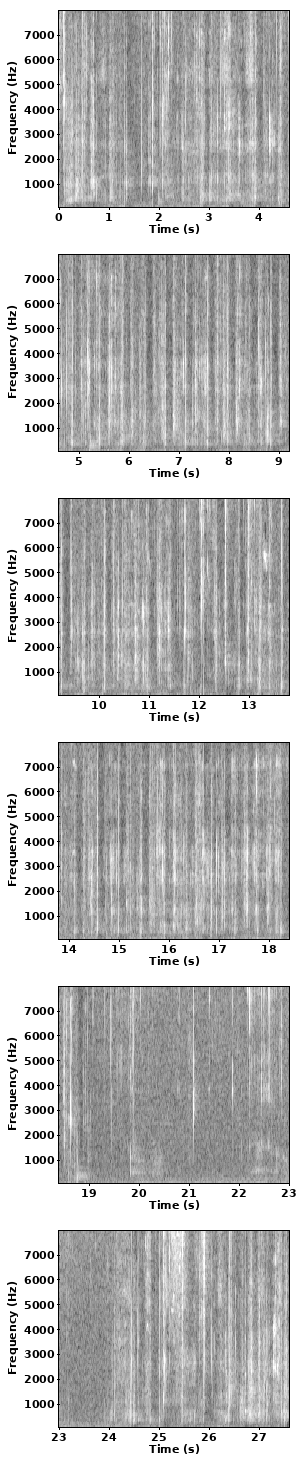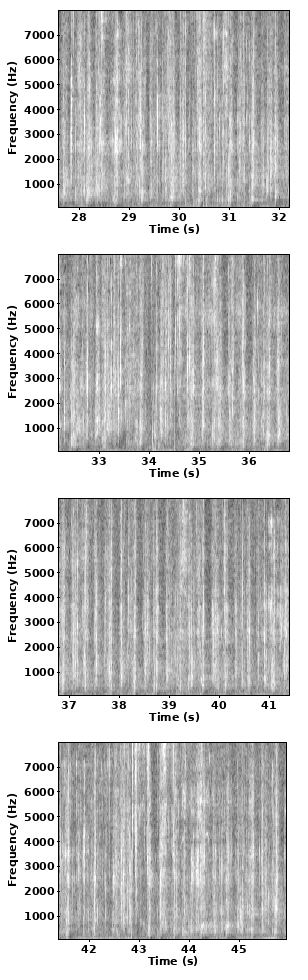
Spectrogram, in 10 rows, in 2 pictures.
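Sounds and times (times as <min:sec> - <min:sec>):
wet chewing and lip smacks: 0:00.0 - 0:45.9
crunchy bites: 0:24.0 - 0:45.9.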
